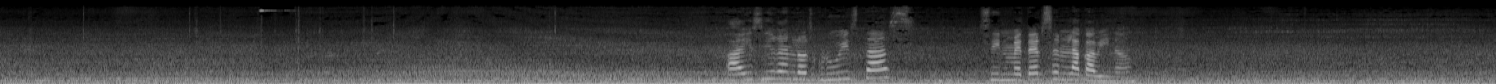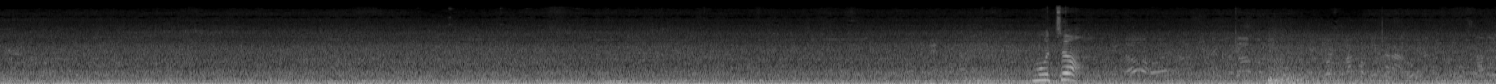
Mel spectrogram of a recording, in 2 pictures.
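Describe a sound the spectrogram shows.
A heavy machine's engine rumbles steadily nearby.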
